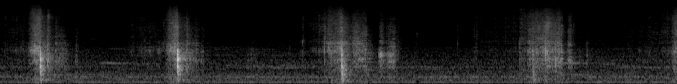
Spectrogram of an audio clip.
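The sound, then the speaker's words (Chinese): A knife chopping onion into thin strips on a board. A few sharp, sparse cuts come with uneven pauses between them, and some strokes land in quick pairs. “好，我现在把洋葱呢切成呃细条状，接下来我们转边，再下刀切一次，”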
